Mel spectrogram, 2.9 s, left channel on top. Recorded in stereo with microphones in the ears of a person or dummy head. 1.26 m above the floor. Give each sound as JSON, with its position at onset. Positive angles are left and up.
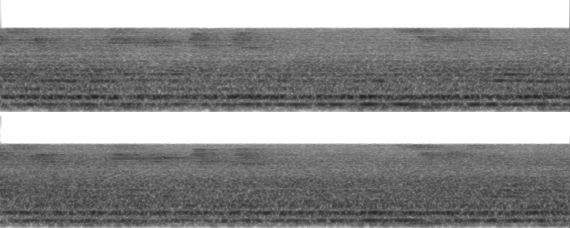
{"t": 0.0, "sound": "an insect", "side_deg": 70, "distance_m": 2.0}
